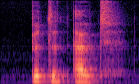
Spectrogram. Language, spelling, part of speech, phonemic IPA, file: Dutch, putten uit, verb, /ˈpʏtə(n) ˈœyt/, Nl-putten uit.ogg
- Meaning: inflection of uitputten: 1. plural present/past indicative 2. plural present/past subjunctive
